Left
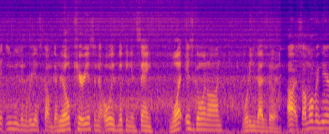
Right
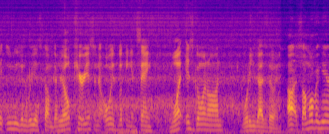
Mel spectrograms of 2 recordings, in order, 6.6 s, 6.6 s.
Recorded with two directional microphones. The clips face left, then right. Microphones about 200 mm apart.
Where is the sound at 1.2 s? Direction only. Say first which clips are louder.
Left 7 dB; 50° left (ahead or behind).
